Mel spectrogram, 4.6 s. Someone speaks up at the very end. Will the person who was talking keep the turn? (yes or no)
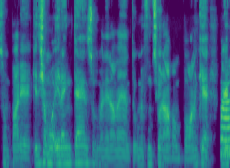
no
